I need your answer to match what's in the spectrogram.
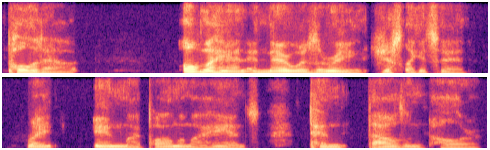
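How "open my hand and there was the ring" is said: ordinary talk, nothing marked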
